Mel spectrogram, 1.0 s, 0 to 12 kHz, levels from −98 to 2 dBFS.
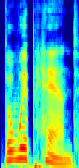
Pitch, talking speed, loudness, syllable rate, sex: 150 Hz, 180 wpm, -17 LUFS, 3.5 syllables/s, male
